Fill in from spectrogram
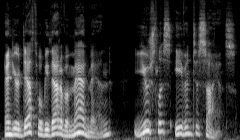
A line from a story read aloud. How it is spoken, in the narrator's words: he cried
